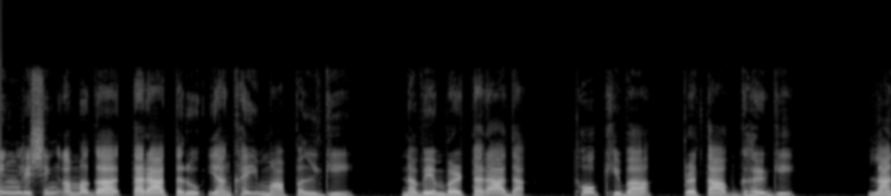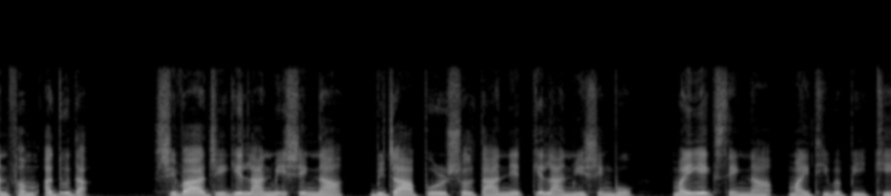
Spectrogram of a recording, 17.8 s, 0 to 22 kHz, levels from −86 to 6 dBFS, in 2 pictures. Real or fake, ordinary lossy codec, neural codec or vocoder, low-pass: real; none; none; 14.4 kHz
